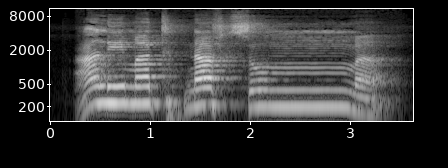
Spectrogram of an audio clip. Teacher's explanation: Maka di sini idgham nafsum ma. Maka karena idgham bigunnah berarti nafsum harus dari hidung dan dua harokat.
